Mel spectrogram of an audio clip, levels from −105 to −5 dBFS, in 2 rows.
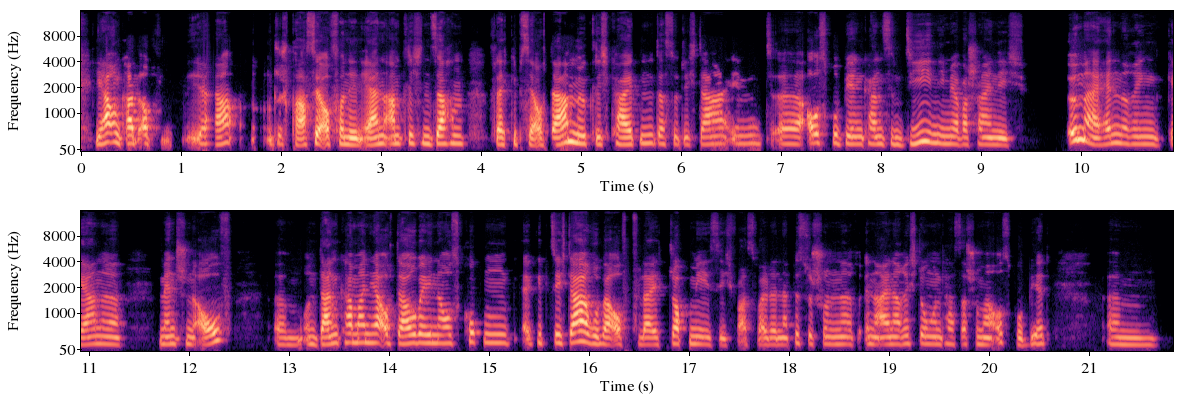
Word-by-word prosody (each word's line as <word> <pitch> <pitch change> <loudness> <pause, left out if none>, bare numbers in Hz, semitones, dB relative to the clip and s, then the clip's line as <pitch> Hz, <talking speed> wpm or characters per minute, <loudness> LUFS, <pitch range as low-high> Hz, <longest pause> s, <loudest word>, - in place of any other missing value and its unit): Ja, 235 +5 +8
und 245 - +2
grade 210 0 +5
auch 210 0 +1 0.2
ja, 220 - -1 0.3
du - - -9
sprachst - - +2
ja - - +9
auch - - +4
von 195 -2 +1
den 175 -1 +7
ehrenamtlichen 205 +3 +2
Sachen. 205 +1 +3 0.2
Vielleicht 185 -2 +1
gibt's - - -9
ja - - +3
auch - - +2
da 180 +5 +7
Möglichkeiten, 200 -3 +2
dass 200 -2 -5
du 190 - -8
dich 180 0 -10
da 195 +2 -2
eben, 205 0 -9
äh, 200 -1 -1
ausprobieren 220 -4 -1
kannst. 195 -1 -4
Und 180 -3 -7
die 255 +6 +2
nehmen 210 -3 -3
ja 190 - -2
wahrscheinlich 180 -2 -3 0.4
immer 315 -10 +7
händeringend 195 -2 -3
gerne 190 0 -3 0.3
Menschen 195 -1 -5
auf. 285 +9 +1 0.4
Ähm, 175 -2 -8
und 190 -1 -7
dann 195 +4 +4
kann 235 0 +1
man 230 0 0
ja 230 - +4
auch - - +1
darüber 215 +2 +3
hinaus 215 -1 -2
gucken, 230 -3 -4
ergibt 230 -7 -9
sich 225 -2 -2
darüber 230 -7 +6
auch - - +1
vielleicht 180 -1 -4
jobmäßig 200 - -4
was, - - -9
weil - - -5
dann 180 0 -4
da 180 - -3
bist 215 +5 -11
du - - -6
schon 195 0 -9
in - - -4
'ner 190 -1 -6
in 195 - -5
einer 190 +1 -1
Richtung 205 0 -6
und 190 -2 -6
hast 195 -1 -10
das 195 - -7
schon 190 -1 -8
mal 180 - 0
ausprobiert. 205 -1 -6 0.6
Ähm, 175 -2 -7
200 Hz, 200 wpm, -22 LUFS, 185-215 Hz, 0.6 s, ja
